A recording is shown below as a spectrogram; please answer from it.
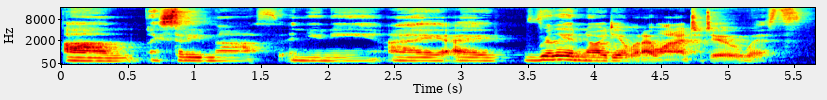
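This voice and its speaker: A Bulgarian-born woman in her thirties talks as a podcast guest, chatty and rambling. Her voice sits fairly low, with a gravelly edge, and it rings around an echoey room. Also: animated, unhurried, darkish tone. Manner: chatty, rambling, many "like" fillers. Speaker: venture investor guest. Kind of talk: casual interview chat.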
